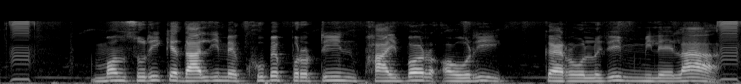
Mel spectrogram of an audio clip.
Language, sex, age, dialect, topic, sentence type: Bhojpuri, male, 60-100, Northern, agriculture, statement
